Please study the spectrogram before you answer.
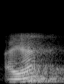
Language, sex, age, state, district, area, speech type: Odia, male, 60+, Odisha, Angul, rural, conversation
